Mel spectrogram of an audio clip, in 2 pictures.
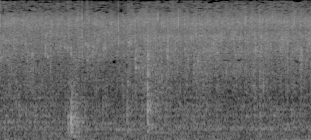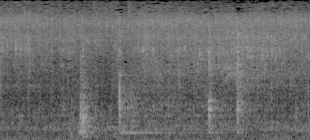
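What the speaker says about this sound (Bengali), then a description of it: "তার জন্য দেখো মাছগুলো আমি ভেজে নিচ্ছি" Katla fish pieces fry in hot oil with a constant sizzle, broken by several sharp utensil scrapes and clicks as the pieces are stirred and turned.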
